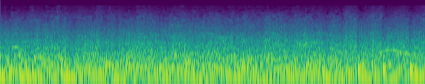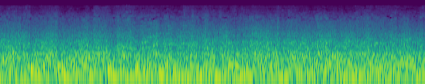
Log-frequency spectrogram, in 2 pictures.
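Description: A dense crowd murmurs and chatters loudly outdoors.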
